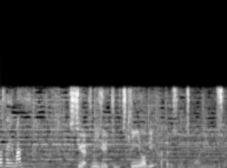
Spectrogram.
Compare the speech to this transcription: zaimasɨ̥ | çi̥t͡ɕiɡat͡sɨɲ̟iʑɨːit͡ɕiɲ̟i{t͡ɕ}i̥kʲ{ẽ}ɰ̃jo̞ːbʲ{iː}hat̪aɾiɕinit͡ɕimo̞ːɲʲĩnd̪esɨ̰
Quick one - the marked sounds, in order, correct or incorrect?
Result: correct, incorrect: ĩ, incorrect: i

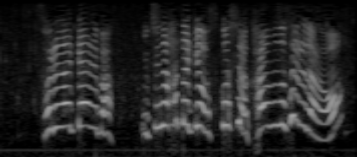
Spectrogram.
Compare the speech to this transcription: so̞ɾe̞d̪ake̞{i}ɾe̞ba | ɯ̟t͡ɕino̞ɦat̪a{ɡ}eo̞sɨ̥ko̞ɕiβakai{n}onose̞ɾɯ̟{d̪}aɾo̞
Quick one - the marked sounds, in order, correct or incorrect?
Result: incorrect: a, incorrect: k, incorrect: m, correct

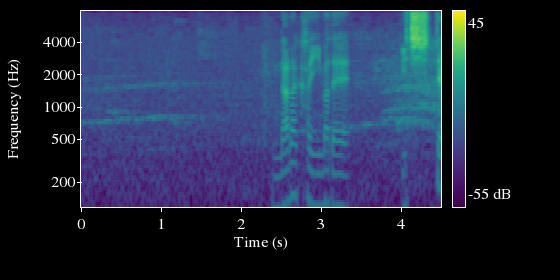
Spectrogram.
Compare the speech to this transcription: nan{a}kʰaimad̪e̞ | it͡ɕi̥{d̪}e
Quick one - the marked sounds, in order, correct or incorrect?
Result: correct, incorrect: t̪

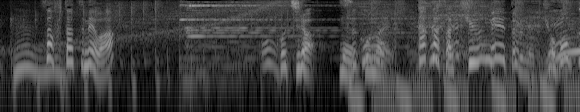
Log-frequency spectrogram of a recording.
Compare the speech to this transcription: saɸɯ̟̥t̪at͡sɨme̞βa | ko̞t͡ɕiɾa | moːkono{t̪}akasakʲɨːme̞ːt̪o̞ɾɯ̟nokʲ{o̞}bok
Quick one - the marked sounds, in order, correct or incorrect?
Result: correct, correct

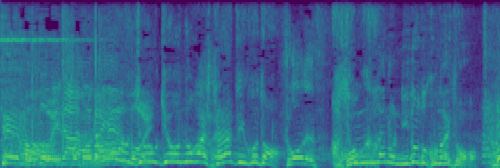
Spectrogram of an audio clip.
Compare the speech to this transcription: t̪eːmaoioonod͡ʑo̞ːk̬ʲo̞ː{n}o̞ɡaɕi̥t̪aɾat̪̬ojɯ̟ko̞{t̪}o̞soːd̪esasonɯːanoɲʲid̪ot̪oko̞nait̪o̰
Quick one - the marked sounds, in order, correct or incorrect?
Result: correct, correct

